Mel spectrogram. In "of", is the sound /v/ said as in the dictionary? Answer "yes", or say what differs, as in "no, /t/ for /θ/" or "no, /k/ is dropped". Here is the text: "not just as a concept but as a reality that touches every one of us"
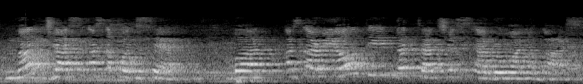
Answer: no, /b/ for /v/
